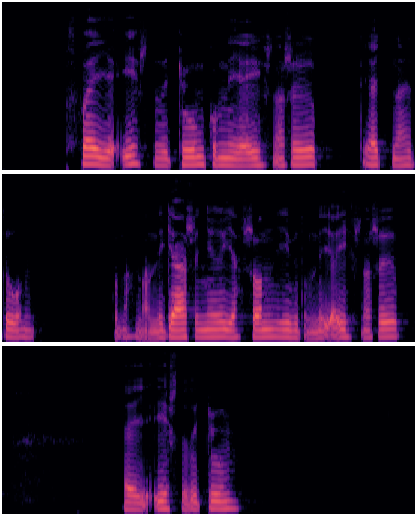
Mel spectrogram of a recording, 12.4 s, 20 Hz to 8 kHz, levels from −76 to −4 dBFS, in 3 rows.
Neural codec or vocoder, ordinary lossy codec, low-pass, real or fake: none; none; 7.2 kHz; real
